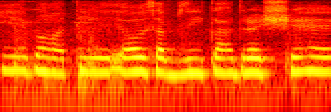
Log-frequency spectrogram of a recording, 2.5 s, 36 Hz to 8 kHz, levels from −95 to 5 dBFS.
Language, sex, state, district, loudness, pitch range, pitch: Hindi, female, Uttar Pradesh, Etah, -22 LUFS, 245-260 Hz, 250 Hz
